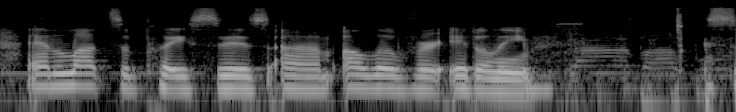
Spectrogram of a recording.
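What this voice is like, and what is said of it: Usual voice. Nothing is said of it.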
